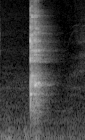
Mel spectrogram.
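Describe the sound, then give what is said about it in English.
Two glasses of a highly rated beer clink together once in a toast, a bright, ringing chime that fades quickly against a faint low rumble. “All right, so cheers.”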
